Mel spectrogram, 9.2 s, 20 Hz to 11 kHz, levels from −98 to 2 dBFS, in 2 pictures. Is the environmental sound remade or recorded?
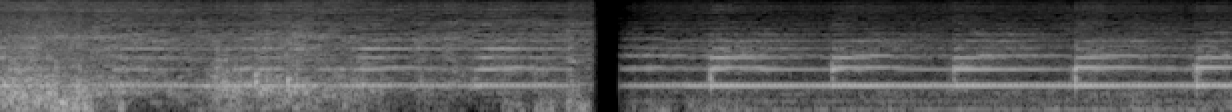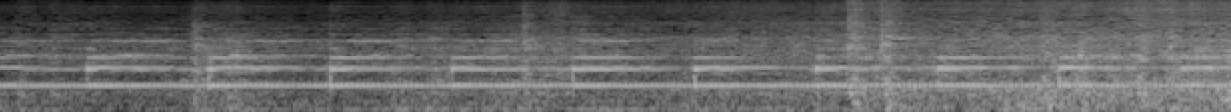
remade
